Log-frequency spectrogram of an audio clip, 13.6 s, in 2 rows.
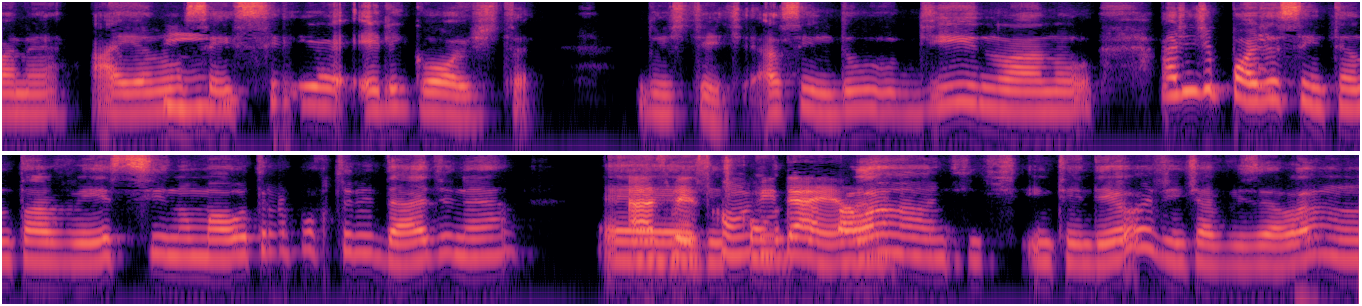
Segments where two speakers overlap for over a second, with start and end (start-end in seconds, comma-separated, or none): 9.9-11.3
